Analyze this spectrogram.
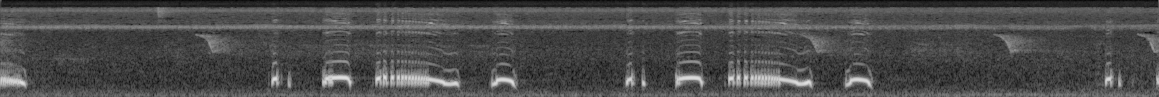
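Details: Spotted dove kept as a decoy bird for luring wild doves into a yard trap, giving several hoarse coo phrases: short clipped notes followed by a longer drawn-out, slightly falling coo, repeated in bursts over steady low background hum.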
